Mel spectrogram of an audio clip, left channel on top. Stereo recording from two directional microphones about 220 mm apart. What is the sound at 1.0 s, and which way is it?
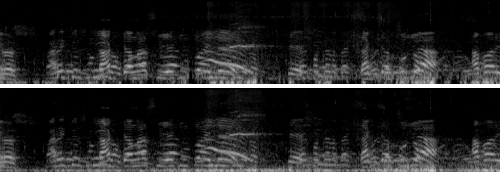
Speech, centre (ahead or behind).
